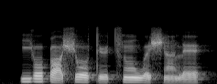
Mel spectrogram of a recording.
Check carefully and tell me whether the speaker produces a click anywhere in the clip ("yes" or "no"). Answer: no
